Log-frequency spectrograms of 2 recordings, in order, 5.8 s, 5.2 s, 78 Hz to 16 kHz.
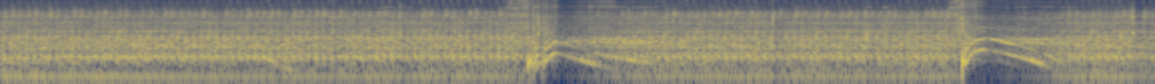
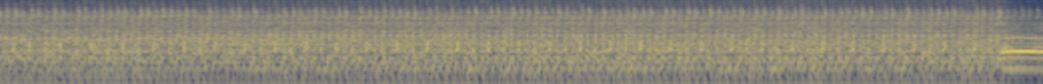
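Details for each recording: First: Kia Grand Carnival with 100,000 km, idling: besides normal engine sound a high bird- or cricket-like chirping squeak in short falling sweeps, heard best at the wheel with tire removed; crankshaft damper pulley failing, green powder visible, pulley to be replaced. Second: Kia Grand Carnival that made a squeaking bird/cricket noise from a rusted, failing damper pulley; after installing a new damper pulley the engine idles steadily with an even hiss and only a faint leftover chirp, the noise much reduced.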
